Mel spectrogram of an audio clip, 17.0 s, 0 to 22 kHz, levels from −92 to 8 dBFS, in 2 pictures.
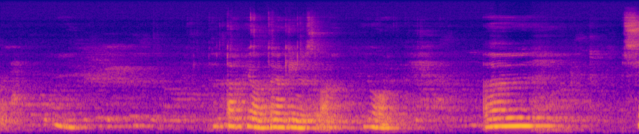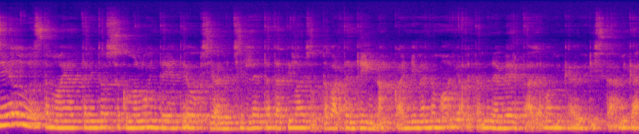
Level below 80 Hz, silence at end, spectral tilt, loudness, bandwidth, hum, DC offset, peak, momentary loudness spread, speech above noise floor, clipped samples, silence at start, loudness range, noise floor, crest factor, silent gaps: -64 dBFS; 0 s; -7.5 dB/octave; -15 LUFS; 13.5 kHz; none; under 0.1%; -2 dBFS; 19 LU; 26 dB; under 0.1%; 0 s; 4 LU; -40 dBFS; 14 dB; none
